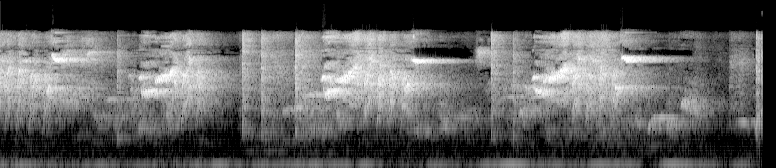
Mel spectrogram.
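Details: Young white-rumped shama giving three bursts of rich, squawky, varied phrases with thin high whistles, each burst about two seconds long and spaced by brief pauses, over a faint low hum.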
